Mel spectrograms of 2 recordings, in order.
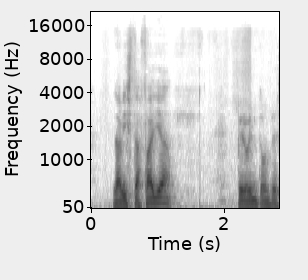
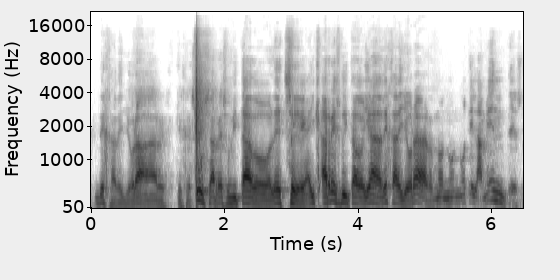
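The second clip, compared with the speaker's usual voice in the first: much louder, pushy mock rebuke; mock scolding; 4 semitones higher, 11 dB louder than usual. Preacher imitating what the angels did not say, loud mock scolding. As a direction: bark it out like a bossy comforter. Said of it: "No le dicen".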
